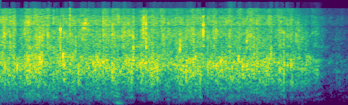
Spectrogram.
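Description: A burst of crowd applause plays as a clapping sound effect, dense and steady, then trails off abruptly near the end, with no voices.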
